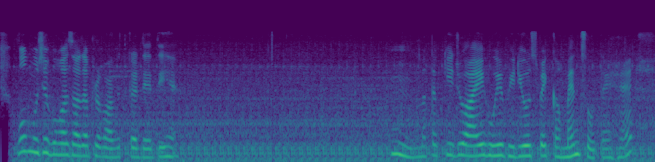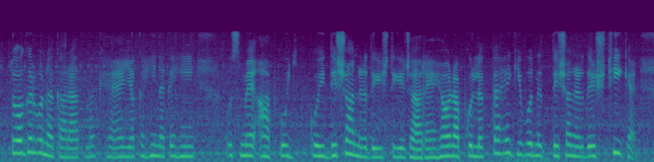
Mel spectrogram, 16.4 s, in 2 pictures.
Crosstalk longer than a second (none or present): none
